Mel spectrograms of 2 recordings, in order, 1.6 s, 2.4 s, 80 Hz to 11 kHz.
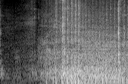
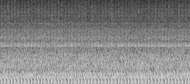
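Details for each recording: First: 2017 HP hand-propelled 185 lawn mower, shaky with suspected bent crank: catches on pull, runs ragged about a second then dies, pointing to a carburetor fault. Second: Good to go. Quick little check over. She's a runner.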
